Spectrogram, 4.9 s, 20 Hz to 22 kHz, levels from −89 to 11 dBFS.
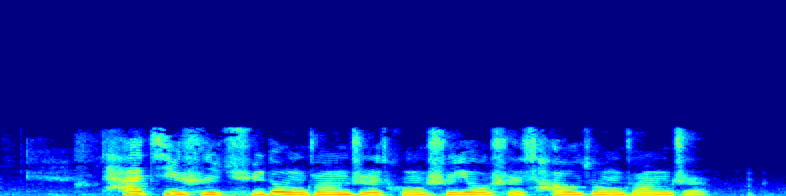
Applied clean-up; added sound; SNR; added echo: none; none; none; none.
